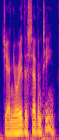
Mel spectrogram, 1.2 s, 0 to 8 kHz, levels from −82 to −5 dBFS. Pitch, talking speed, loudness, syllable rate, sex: 110 Hz, 150 wpm, -16 LUFS, 6.5 syllables/s, male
